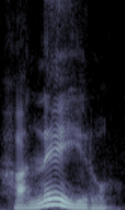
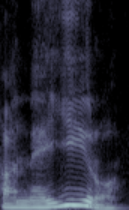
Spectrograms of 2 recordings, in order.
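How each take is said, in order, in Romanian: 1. Accentul este pe silaba cu E. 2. Accentul nu este pe silaba cu E. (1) "cu accentul pe E" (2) "greșit"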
